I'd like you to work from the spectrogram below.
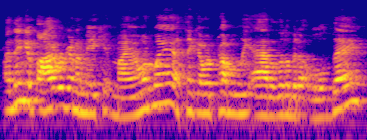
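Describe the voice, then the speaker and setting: A relaxed cooking-show co-host chatting casually about a dish, trailing off with fillers. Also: medium pitch, rapid-fire, roomy sound.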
